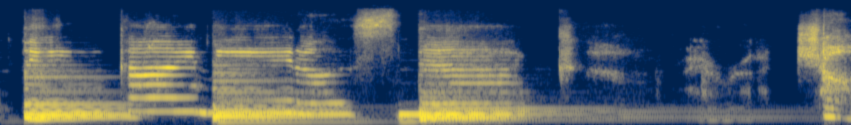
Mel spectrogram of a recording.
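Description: Acoustic guitar strummed: three chords about a second and a half apart, each left to ring, the last fading out over the final couple of seconds.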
